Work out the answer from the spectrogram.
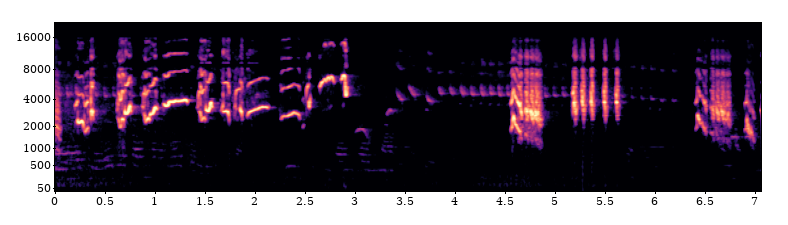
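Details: Oriental magpie-robin song played as a lure to provoke other magpie-robins into answering: loud whistled phrases with rising and falling notes at the start, then thin high tones, followed by bursts of harsh, buzzy chattering notes.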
